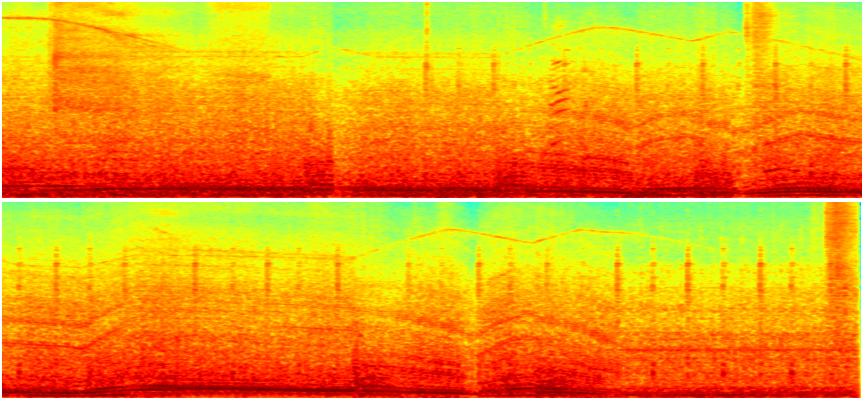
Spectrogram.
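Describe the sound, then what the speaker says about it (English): Fuel tanker truck hauling a load of fuel and gas on the road: steady loud engine drone with rising and falling gear-shift whines, sharp air brake hisses and bumps throughout, close and continuous. "now we're on the road here with our load of fuel and load of gas"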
